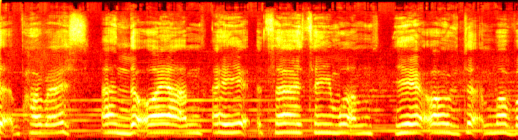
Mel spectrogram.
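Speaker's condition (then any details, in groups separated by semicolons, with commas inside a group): MND; diagnosed at 26, about five years ago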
